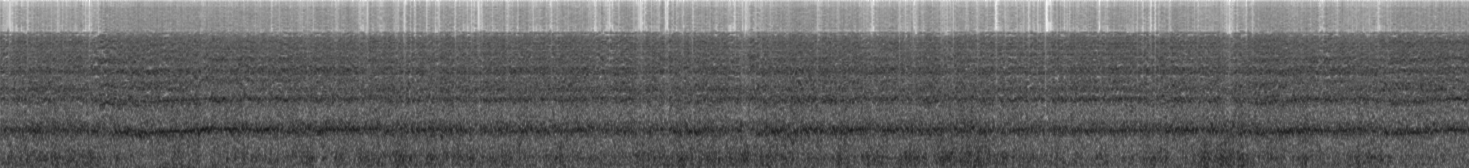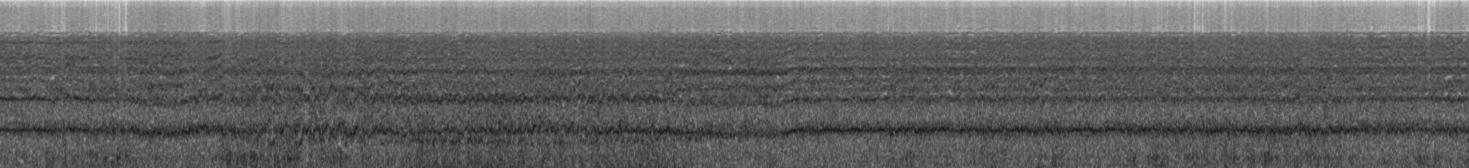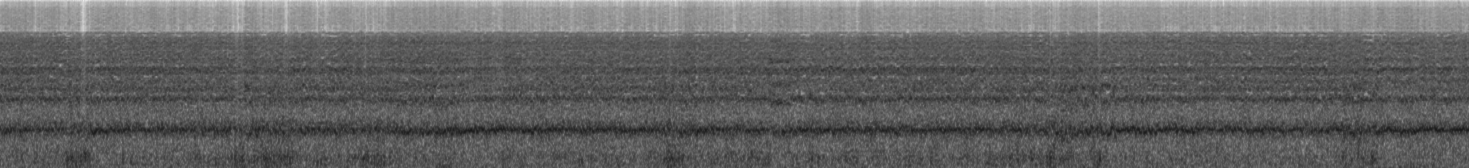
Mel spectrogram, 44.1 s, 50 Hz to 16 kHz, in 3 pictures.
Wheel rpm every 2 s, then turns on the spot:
230, 230, 240, 230, 230, 230, 220, 230, 210, 190, 200, 220, 230, 230, 230, 230, 230, 230, 230, 230, 220, 230.
none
